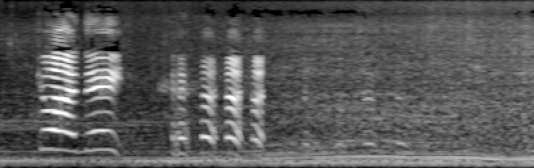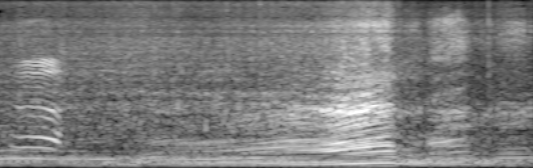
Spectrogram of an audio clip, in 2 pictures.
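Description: An ATV engine revs while driving through mud.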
